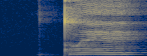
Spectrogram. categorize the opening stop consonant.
plain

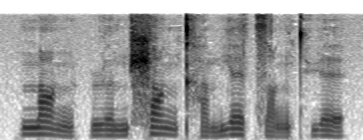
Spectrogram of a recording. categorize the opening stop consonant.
aspirated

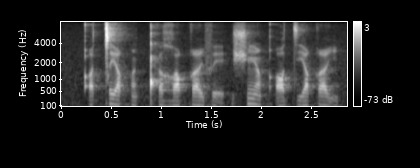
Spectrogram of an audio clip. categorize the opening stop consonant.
ejective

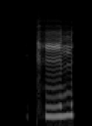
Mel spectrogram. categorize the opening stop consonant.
aspirated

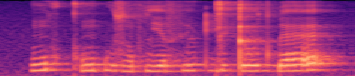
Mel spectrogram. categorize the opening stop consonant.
ejective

